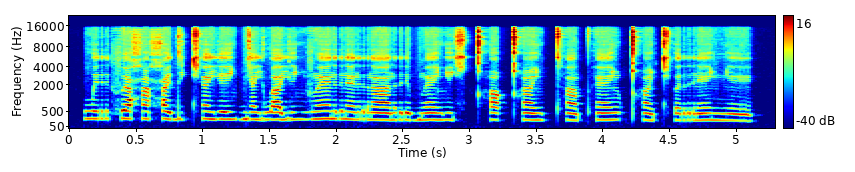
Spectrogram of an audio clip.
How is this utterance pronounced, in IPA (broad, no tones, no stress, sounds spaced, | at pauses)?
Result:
w ɪ r f ɛ ħ ɛ̃ ħ ɪ d ɪ cʰ ɛ̃ j e ʎ ɟ ã j w a j ɪ ʎ v ɛ̃ r ɛ̃ r ã r ɪ b ɛ̃ ʎ ɛ ç qʰ a qʰ ɛ̃ ʎ tʰ ã pʰ ɛ̃ ʎ qʰ ə̃ cʰ ə r ẽ ɲ ẽ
